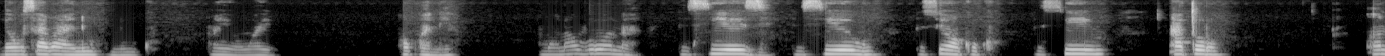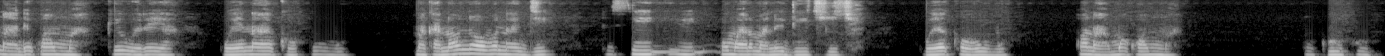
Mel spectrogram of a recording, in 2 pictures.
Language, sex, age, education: Igbo, male, 30-45, tertiary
